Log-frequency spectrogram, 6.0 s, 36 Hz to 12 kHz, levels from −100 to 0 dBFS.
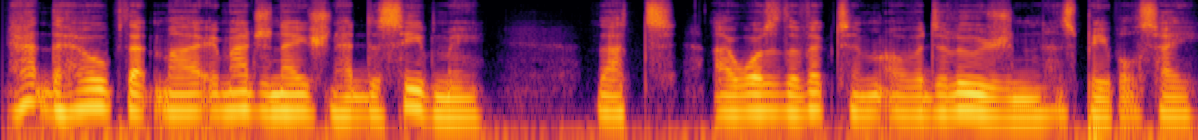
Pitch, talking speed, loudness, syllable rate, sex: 115 Hz, 200 wpm, -20 LUFS, 6.0 syllables/s, male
